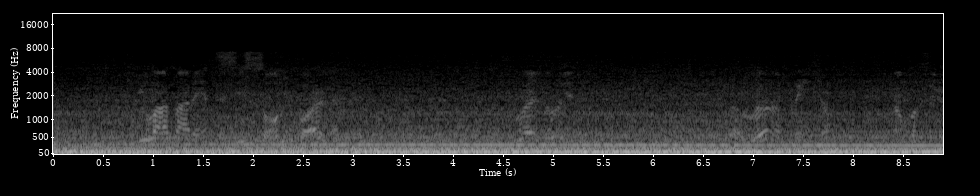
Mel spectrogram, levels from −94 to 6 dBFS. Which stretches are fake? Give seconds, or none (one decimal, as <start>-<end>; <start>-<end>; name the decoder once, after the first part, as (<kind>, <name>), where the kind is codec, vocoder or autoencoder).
1.7-2.3 (autoencoder, DAC-VAE); 6.8-8.3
